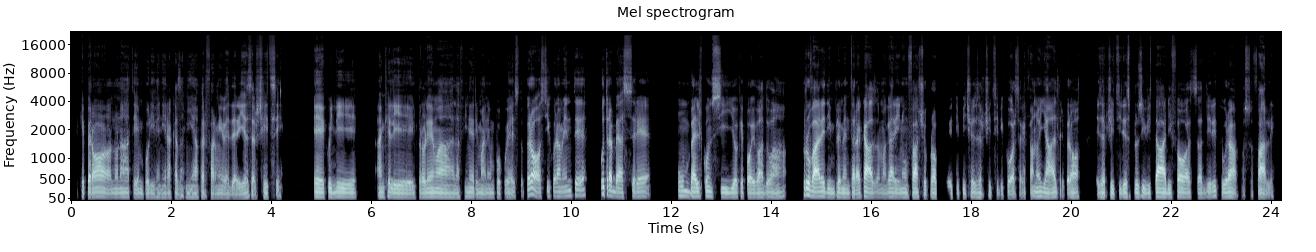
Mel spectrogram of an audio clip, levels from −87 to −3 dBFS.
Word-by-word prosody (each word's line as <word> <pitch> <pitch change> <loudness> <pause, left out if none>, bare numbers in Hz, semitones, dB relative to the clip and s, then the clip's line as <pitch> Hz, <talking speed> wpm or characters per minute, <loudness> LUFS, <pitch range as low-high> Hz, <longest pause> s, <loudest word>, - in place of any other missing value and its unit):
che - - -5
però 95 -2 +3
non 90 +1 -4
ha 95 -1 -1
tempo 90 -1 -4
di 85 - -5
venire 85 -1 -6
a - - -5
casa 85 -2 -6
mia 85 -2 -4
per - - -4
farmi 80 +1 -4
vedere 80 -2 -2
gli 80 - -1
esercizi. 90 +4 -4 0.6
E 95 -2 +4
quindi 95 -1 +1 0.4
anche 95 +1 -2
lì 95 -1 +2 0.3
il 85 -1 -5
problema 90 -1 +2
alla 85 0 -4
fine 100 -1 -4
rimane 90 0 -4
un 90 - -5
po' - - -6
questo. - - -6
Però 100 - +4
sicuramente 105 - -3 0.2
potrebbe 100 -2 +3
essere 100 +2 -1 0.5
un 110 -1 0
bel 100 -1 +4
consiglio, 95 -3 0
che 95 0 -4
poi 90 -1 +2
vado 90 -1 0
a 95 +3 -3 0.3
provare 105 -7 +7
d'implementare 90 -1 0
a - - 0
casa. 95 -2 +5
Magari 95 +1 -1
non 90 0 -3
faccio 90 -1 +1
proprio 90 -1 -1 0.2
i - - -5
tipici - - -6
esercizi 90 +1 -5
di - - -8
corsa - - -1
che - - -6
fanno 100 - -1
gli 100 -2 0
altri, 95 +1 +1
però 90 -1 +1 0.3
esercizi - - -2
di - - +1
esplosività, 95 +1 +3
di 90 0 -1
forza 90 0 +1
addirittura, 95 +1 0
posso - - -13
farli. - - +1
95 Hz, 160 wpm, -24 LUFS, 90-100 Hz, 0.6 s, provare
